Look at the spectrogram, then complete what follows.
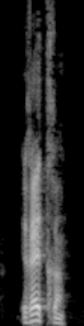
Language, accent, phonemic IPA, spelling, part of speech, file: French, France, /ʁɛtʁ/, reître, noun, LL-Q150 (fra)-reître.wav
- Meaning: 1. reiter 2. old soldier, leatherneck, roughneck soldier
